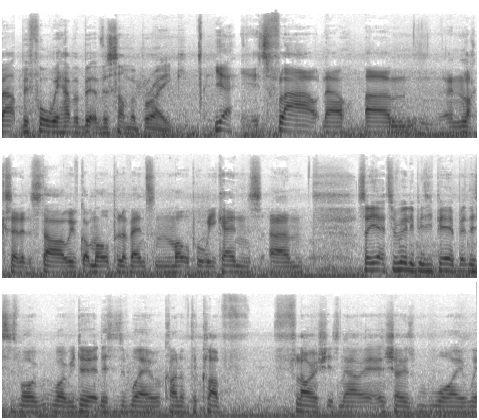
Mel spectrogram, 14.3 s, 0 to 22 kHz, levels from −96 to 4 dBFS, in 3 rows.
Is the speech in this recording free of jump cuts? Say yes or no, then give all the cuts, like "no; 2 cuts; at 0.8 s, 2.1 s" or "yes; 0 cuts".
yes; 0 cuts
